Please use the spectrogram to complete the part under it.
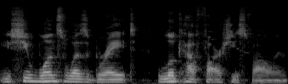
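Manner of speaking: ordinary talk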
